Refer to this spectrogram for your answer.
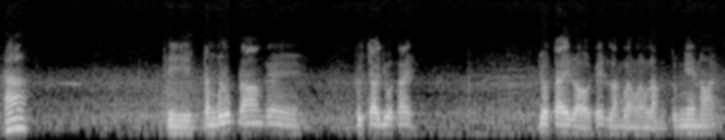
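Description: An older man with a Southern Vietnamese accent rambles through his own stories, chuckling often as he goes. His voice sits at an ordinary middle pitch for a man. It comes through a narrow, tinny, phone-like recording with a faint hiss behind it. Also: fairly even intonation, measured pace, pauses often. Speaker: interviewee. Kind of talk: rambling personal storytelling.

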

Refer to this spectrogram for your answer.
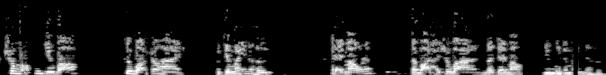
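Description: Husky guy lecturing his followers on buddhist practice, blunt and scolding, highish voice, muffled lo-fi audio. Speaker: spiritual teacher. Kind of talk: informal Buddhist teaching.

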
